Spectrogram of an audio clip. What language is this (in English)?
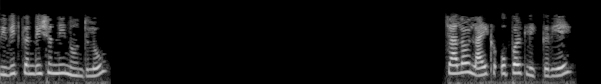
Gujarati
